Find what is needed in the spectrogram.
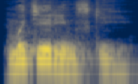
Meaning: mother's, motherly, maternal
- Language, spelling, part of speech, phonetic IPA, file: Russian, материнский, adjective, [mətʲɪˈrʲinskʲɪj], Ru-материнский.ogg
